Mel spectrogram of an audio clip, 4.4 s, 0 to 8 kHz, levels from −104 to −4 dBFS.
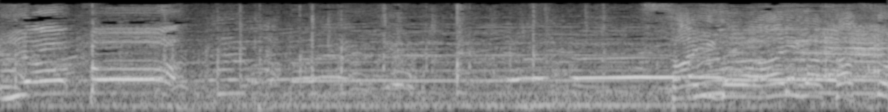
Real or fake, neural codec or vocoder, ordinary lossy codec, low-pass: real; none; MP3, 32 kbps; 7.2 kHz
